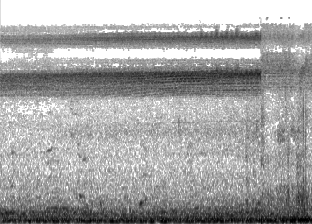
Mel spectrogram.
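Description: Cicadas droning steadily in the trees, a continuous high buzz that stops abruptly about five seconds in, over a low rumble.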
